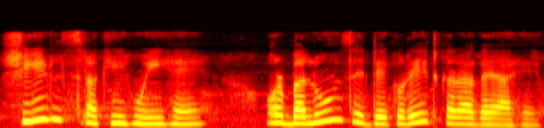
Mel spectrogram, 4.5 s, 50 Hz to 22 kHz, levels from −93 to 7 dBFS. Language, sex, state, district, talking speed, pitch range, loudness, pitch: Hindi, female, Madhya Pradesh, Bhopal, 145 wpm, 200-260 Hz, -18 LUFS, 220 Hz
